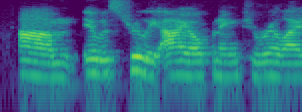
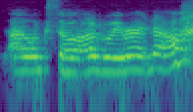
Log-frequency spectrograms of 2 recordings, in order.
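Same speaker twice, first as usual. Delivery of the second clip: laughing through tears; 3 semitones higher, 4 dB louder than usual. Real, not acted. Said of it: "I'm gonna cry".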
